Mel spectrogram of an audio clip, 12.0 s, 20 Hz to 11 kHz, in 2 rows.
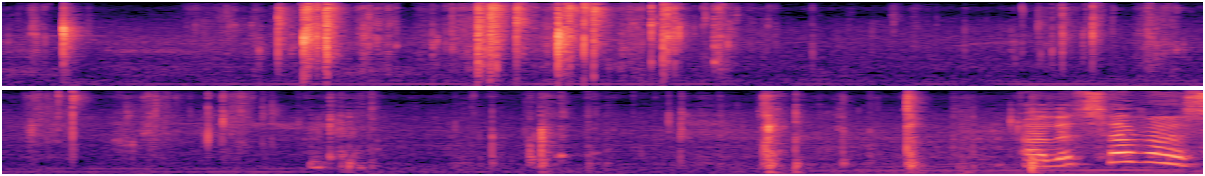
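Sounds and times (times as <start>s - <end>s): packaging crinkling: 0.0s - 9.2s.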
